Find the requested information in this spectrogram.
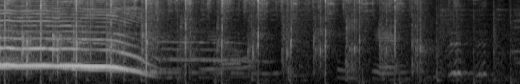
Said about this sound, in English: And I think we should give a really big round of applause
